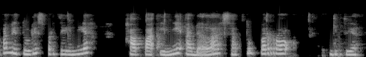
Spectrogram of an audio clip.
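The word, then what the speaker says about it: κ: Ini dibacanya kappa.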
